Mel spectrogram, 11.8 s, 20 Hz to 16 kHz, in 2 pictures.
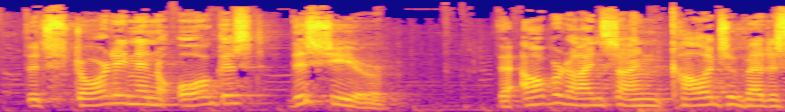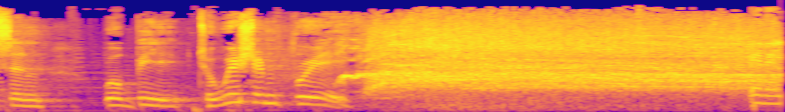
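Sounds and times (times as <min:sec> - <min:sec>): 
speech: 0:00.2 - 0:03.0, 0:03.8 - 0:09.1, 0:11.6 - 0:11.7
students screaming and whooping: 0:08.4 - 0:11.7
large crowd of students cheering: 0:08.5 - 0:11.7
dense applause from students: 0:09.2 - 0:11.7.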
